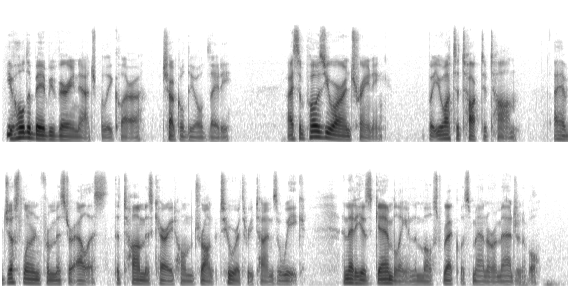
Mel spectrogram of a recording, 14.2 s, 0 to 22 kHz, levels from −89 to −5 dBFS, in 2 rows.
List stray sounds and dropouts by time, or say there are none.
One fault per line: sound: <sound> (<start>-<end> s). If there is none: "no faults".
sound: dropout (1.2-1.2 s)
